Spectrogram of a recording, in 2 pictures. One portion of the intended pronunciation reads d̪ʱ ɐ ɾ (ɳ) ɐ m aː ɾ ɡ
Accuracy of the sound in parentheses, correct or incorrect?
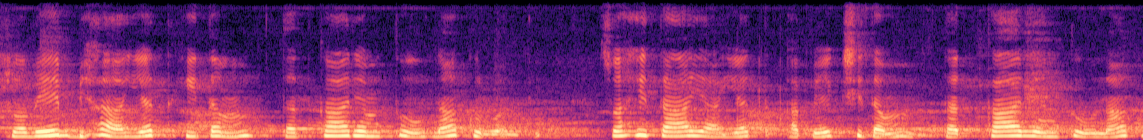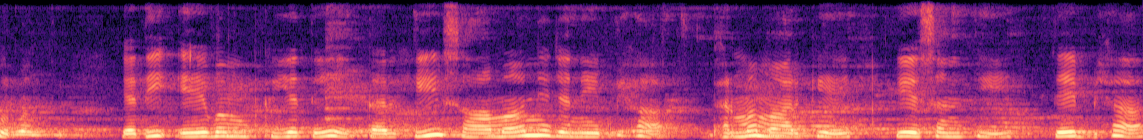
incorrect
